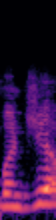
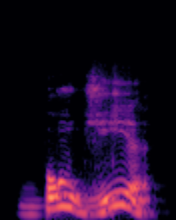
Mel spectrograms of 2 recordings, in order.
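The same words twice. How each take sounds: First: It is said quickly and offhandedly. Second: It is said slowly and attentively.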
